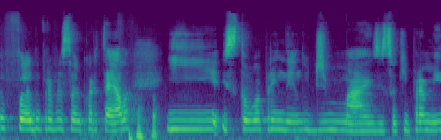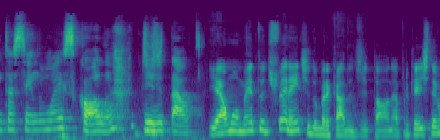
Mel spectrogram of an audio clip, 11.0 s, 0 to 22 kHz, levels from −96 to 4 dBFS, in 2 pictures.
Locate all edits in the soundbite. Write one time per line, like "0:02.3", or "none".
0:08.1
